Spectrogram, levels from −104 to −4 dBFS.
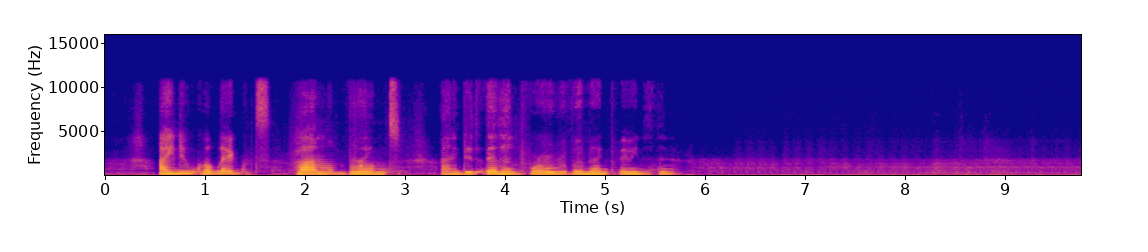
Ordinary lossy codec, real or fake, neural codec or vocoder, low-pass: none; fake; codec, 16 kHz in and 24 kHz out, 0.4 kbps, LongCat-Audio-Codec, four codebook decoder; 10.8 kHz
